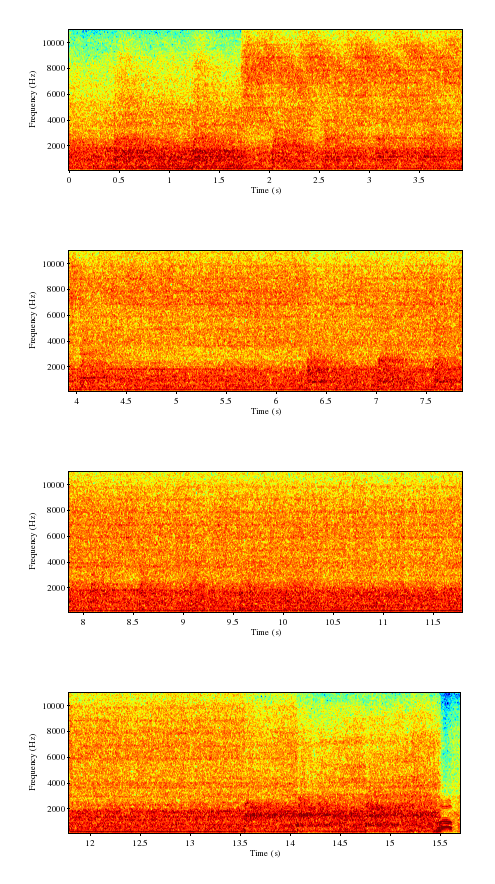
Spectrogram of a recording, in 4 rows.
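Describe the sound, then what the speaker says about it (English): A machine cutting mineral foam on a Model 204 gives a loud, continuous, steady grinding drone with a constant hum throughout, the cutting noise holding level for the whole stretch. "I'm gonna go a little more slowly here because I am cutting through more material"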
